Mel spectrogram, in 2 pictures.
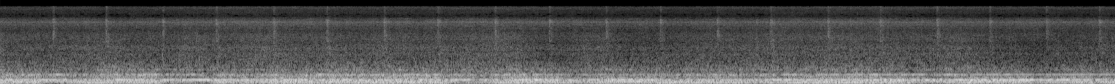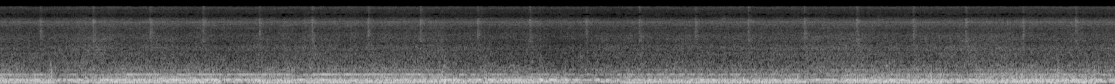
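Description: Heavy rain patters against a train window.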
